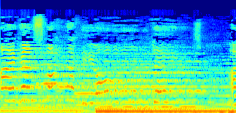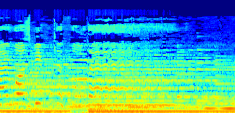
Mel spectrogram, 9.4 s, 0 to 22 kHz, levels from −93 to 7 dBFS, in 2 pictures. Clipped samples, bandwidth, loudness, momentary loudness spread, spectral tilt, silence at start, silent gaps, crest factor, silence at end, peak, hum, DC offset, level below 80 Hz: under 0.1%; 12.5 kHz; -19 LUFS; 6 LU; -5.5 dB/octave; 0 s; none; 14 dB; 0 s; -4 dBFS; none; 0.4%; -22 dBFS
